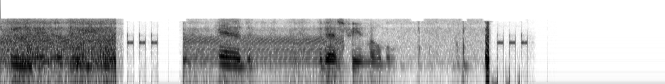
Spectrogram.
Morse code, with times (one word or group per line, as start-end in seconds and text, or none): none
